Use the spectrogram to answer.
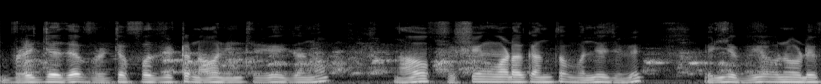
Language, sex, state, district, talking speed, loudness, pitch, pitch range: Kannada, male, Karnataka, Raichur, 110 wpm, -18 LUFS, 110 Hz, 105-120 Hz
